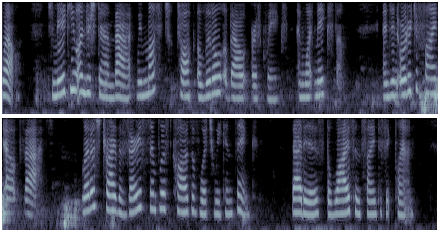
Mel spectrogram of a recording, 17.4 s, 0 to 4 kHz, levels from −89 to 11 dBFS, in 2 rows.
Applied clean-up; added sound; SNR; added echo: classical method log-MMSE.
